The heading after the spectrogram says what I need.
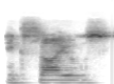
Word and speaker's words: exiles: exiles, Rhymes with isles, exiles. These two rhyme.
